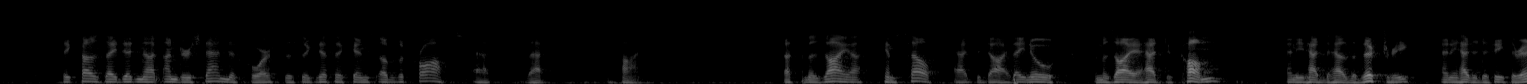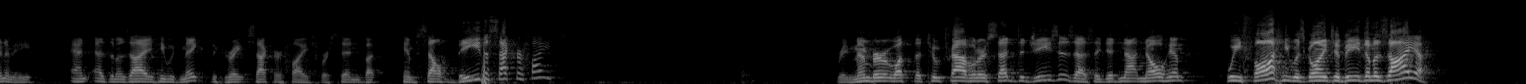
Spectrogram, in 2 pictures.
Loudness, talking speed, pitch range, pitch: -36 LUFS, 165 wpm, 90-135 Hz, 110 Hz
